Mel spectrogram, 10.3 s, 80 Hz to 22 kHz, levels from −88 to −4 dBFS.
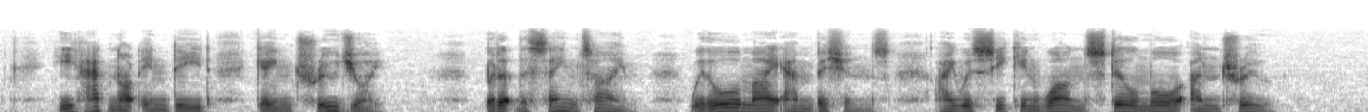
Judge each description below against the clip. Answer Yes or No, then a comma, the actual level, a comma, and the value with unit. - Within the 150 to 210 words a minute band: No, slow, 135 wpm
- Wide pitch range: No, average, 3.6 semitones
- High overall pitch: No, low, 105 Hz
